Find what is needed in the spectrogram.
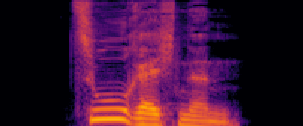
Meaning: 1. to apportion, to impute, to assign, to ascribe 2. to account for, to classify as
- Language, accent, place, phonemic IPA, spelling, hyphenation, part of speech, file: German, Germany, Berlin, /ˈt͡suːˌʁɛçnən/, zurechnen, zu‧rech‧nen, verb, De-zurechnen.ogg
